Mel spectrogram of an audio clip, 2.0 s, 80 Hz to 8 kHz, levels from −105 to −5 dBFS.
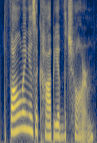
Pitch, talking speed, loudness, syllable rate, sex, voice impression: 220 Hz, 245 wpm, -20 LUFS, 6.3 syllables/s, female, very feminine, adult-like, slightly middle-aged, thin, tensed, powerful, bright, slightly hard, clear, fluent, slightly raspy, slightly cute, cool, slightly intellectual, refreshing, slightly sincere, calm, slightly friendly, reassuring, very unique, elegant, slightly wild, lively, strict, slightly intense, sharp, slightly light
